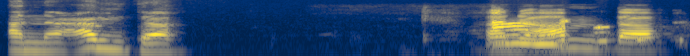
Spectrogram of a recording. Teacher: Izhar. So you don't make any gunna, you don't make any mad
